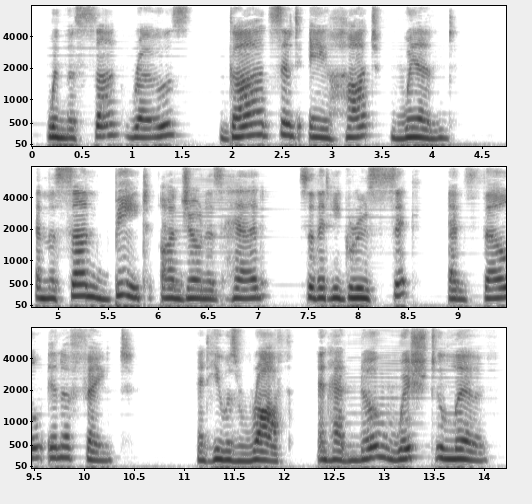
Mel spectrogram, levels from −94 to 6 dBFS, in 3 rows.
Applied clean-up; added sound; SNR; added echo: neural mask model DeepFilterNet 3.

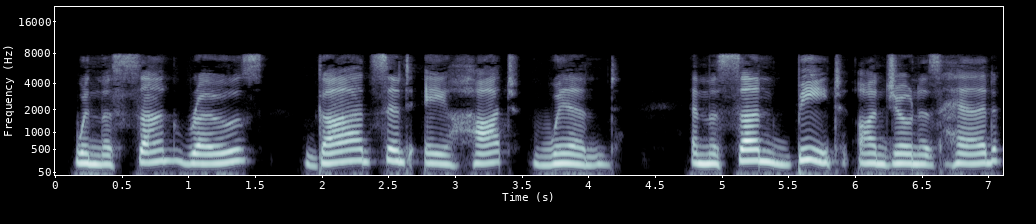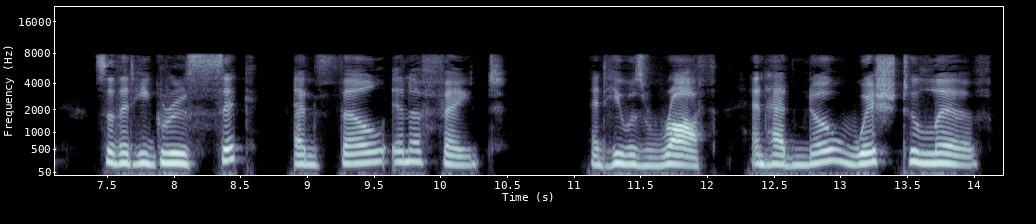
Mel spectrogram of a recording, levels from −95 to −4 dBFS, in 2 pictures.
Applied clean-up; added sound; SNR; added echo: none; none; none; none.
